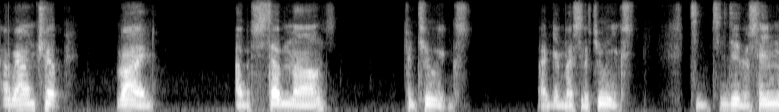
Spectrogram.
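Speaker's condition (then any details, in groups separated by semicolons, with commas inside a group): Cerebral palsy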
